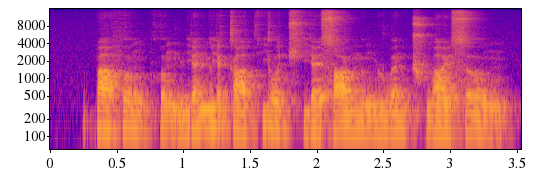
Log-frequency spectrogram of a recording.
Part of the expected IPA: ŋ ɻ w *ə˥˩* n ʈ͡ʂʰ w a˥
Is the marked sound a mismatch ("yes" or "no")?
yes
